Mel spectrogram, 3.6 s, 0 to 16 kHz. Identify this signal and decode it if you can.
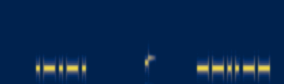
Morse code, heard as a keyed tone, about 25 wpm, 700 Hz. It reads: <AR> ,
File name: Single Punctuation-Prosign - Rapid-Fire - 25wpm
